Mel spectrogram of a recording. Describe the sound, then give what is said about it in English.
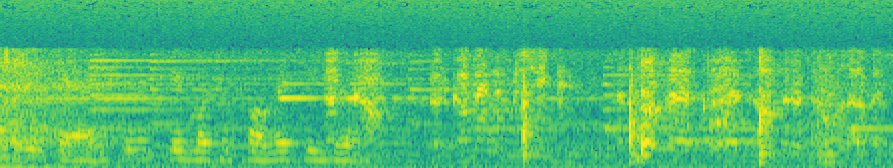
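Piano chords ring out one after another, a few sustained harmonies followed by sharper struck chords near the end, played at moderate volume and slightly muffled, as if heard through a small speaker. “Can you hear the piano?”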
